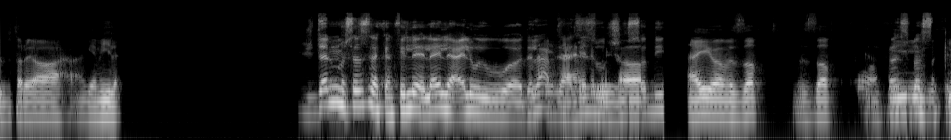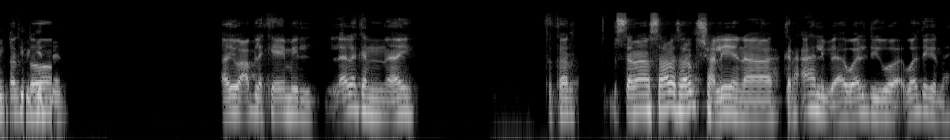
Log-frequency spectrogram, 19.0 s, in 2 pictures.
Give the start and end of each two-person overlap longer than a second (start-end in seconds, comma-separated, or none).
5.3-6.5, 8.6-10.0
